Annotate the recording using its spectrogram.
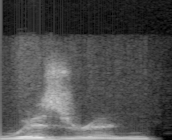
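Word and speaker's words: WHSRN: initials up here uh we tend to pronounce this uh acronym wizarin it's the western hemisphere shorebird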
